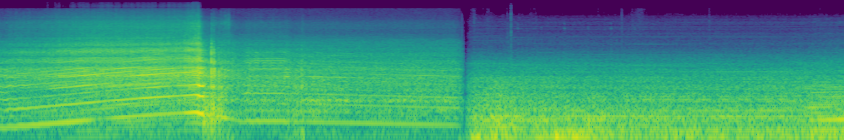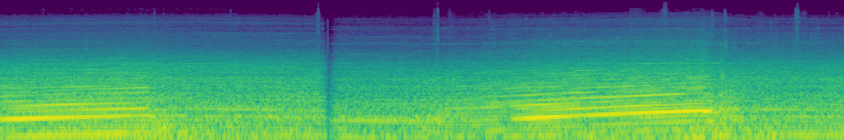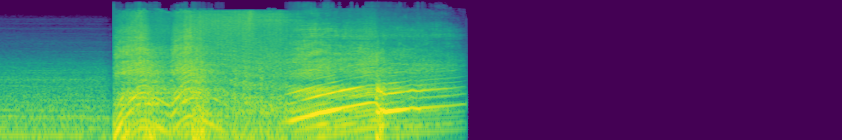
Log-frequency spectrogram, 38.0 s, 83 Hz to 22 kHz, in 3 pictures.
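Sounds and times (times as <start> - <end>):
car engine revving: 0.0 - 7.0, 12.1 - 17.5, 19.1 - 23.9, 27.0 - 32.4.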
